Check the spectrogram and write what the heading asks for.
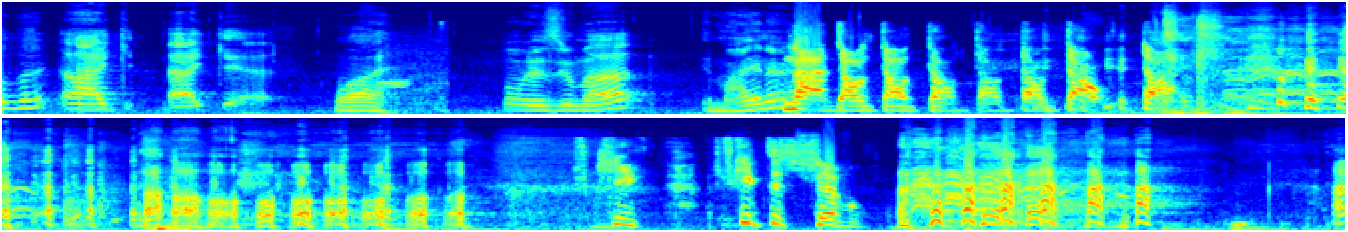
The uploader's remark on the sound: live from his vehicle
